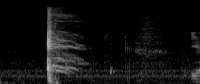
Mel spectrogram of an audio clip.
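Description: A man coughs once, sharply, about half a second in.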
